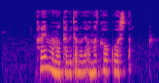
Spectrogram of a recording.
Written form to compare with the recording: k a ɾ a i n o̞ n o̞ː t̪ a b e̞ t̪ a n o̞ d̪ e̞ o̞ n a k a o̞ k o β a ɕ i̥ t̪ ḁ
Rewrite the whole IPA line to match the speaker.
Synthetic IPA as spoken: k a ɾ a i m o̞ n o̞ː t̪ a b e̞ t̪ a n o̞ d̪ e̞ o̞ n a k a o̞ k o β a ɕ i̥ t̪ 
